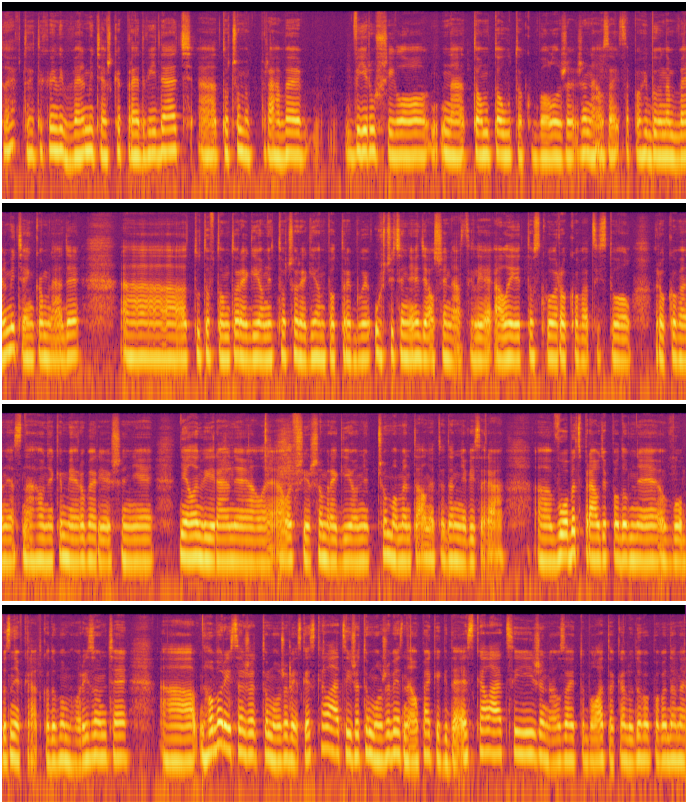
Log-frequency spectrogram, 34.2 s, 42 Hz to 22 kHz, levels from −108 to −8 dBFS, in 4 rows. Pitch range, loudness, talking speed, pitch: 160-180 Hz, -19 LUFS, 170 wpm, 165 Hz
